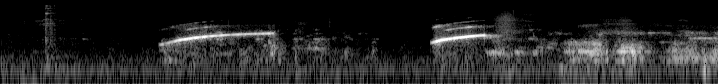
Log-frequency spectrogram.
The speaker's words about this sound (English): The parade is about to begin. Everyone's excited. Well, you know what? Let me stop talking and I'll let you guys hear what's going on. We can hear the sirens. Wow. It's starting.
